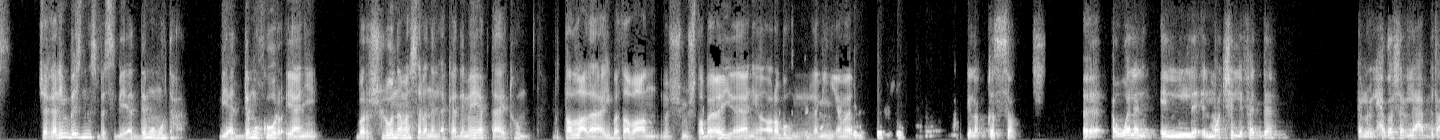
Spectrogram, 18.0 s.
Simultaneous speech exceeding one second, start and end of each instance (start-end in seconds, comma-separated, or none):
none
